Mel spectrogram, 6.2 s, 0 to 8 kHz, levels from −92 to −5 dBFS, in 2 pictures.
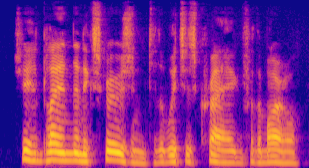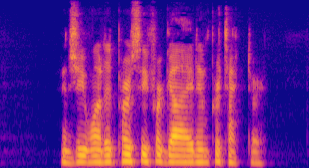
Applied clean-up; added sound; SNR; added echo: none; none; none; none.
